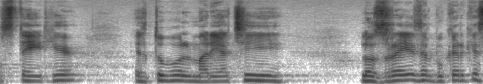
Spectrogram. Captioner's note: speaking in foreign language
